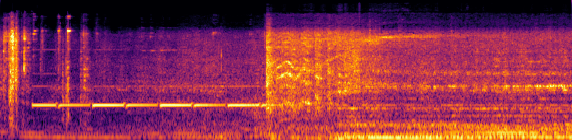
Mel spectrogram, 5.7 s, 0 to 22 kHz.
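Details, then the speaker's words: Jeep ZJ Grand Cherokee 5.2 V8 after water pump replacement; the old pump howled and leaked. Chime, crank, then a steady, even idle with no howl from the pump area. Normal idle. "Oh man, that's much quieter. It sounded like spoons in a blender. That was rough."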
